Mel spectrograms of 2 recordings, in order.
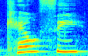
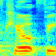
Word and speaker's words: Kelce: Kelsey. I'm going to say his name wrong. Travis Kelce.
